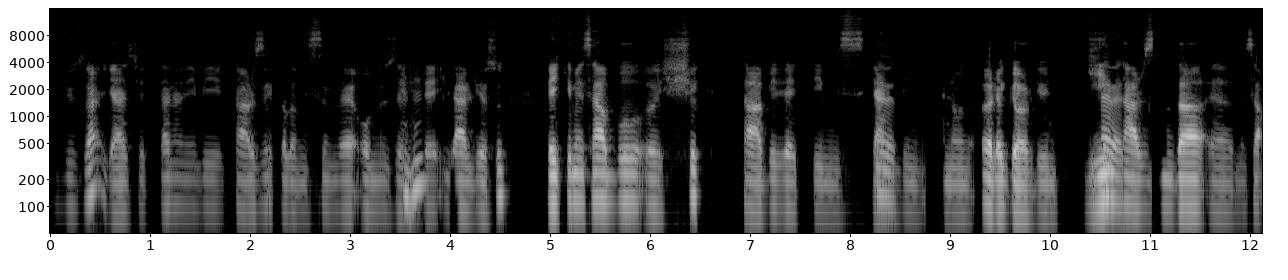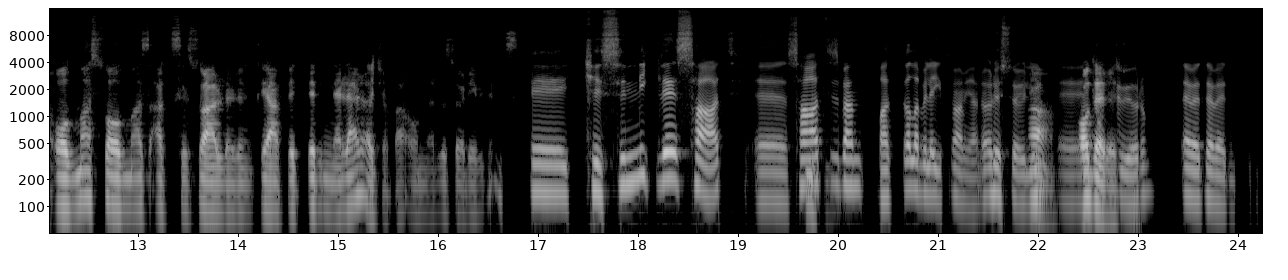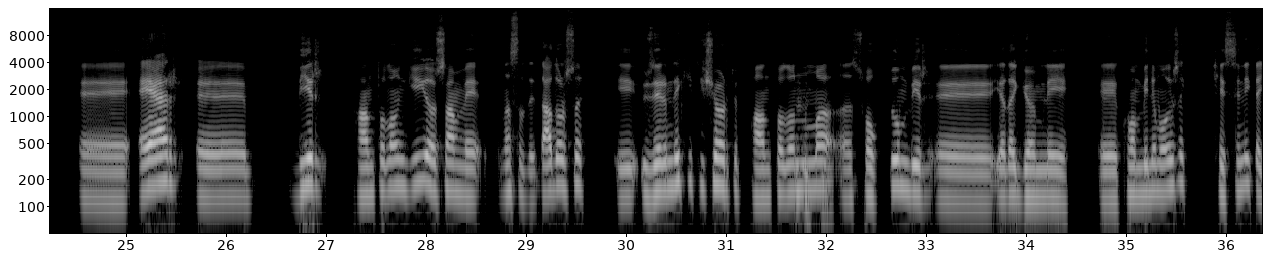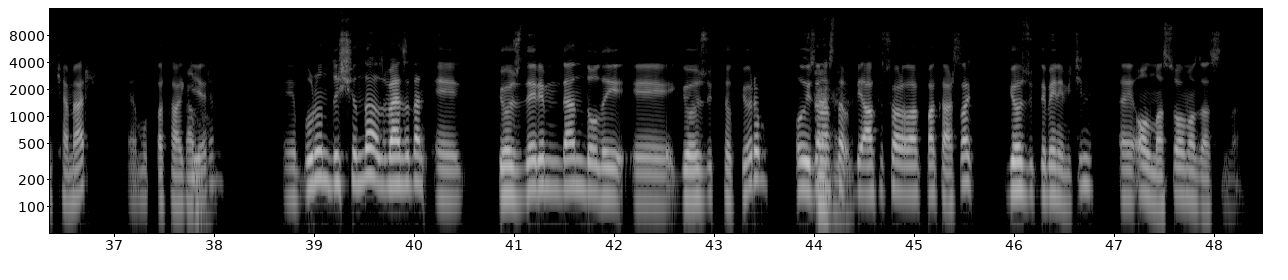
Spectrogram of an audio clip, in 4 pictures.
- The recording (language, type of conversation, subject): Turkish, podcast, Kıyafetler sence özgüveni nasıl etkiliyor?
- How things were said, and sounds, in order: other background noise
